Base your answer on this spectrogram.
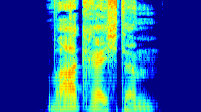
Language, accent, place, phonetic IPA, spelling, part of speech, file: German, Germany, Berlin, [ˈvaːkʁɛçtəm], waagrechtem, adjective, De-waagrechtem.ogg
- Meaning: strong dative masculine/neuter singular of waagrecht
